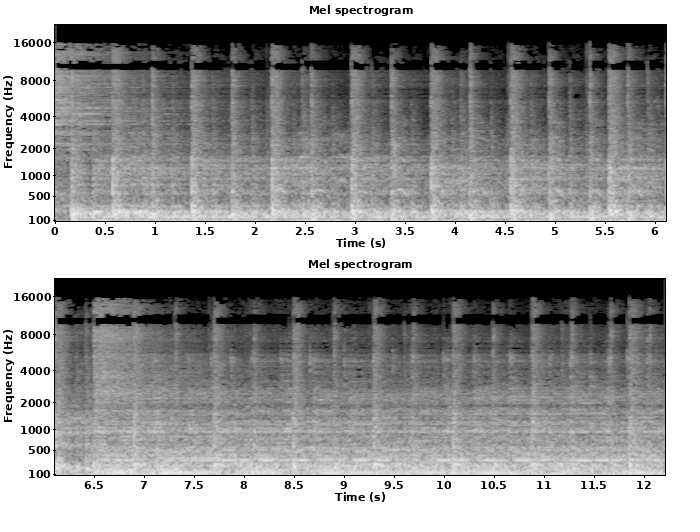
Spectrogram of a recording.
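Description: Live rock band playing loudly: drum kit beating about four hits a second under electric guitars and bass guitar. The sound gets fuller and brighter about six and a half seconds in.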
